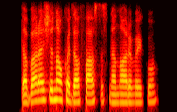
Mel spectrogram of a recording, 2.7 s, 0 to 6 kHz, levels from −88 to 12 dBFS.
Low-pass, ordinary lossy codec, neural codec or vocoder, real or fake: 5.4 kHz; Opus, 16 kbps; none; real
